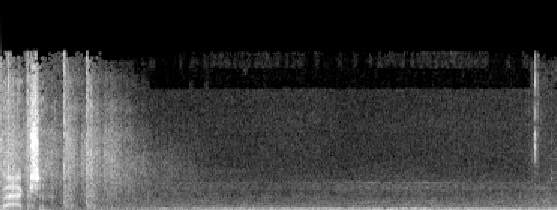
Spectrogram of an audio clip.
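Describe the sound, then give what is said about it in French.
Rifle gunshots as three Marines fire: a few sharp cracks in the first second, followed by a steady low rumbling drone. “Trois Marines ont tiré et l'ont abattu.”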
